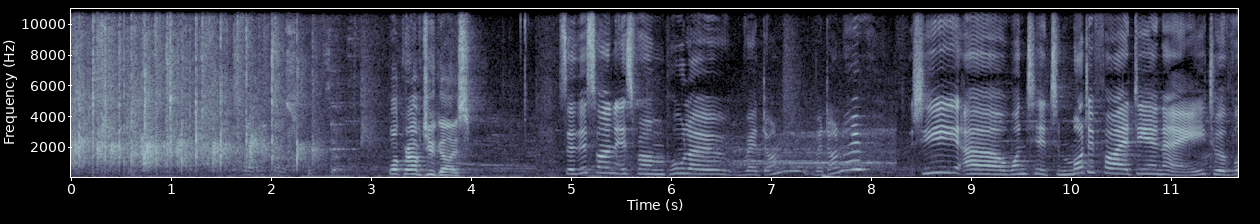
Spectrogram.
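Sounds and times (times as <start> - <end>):
audience applause: 0.0 - 2.9
speech: 3.2 - 4.1, 5.0 - 11.6.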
